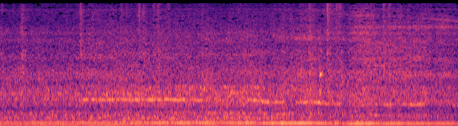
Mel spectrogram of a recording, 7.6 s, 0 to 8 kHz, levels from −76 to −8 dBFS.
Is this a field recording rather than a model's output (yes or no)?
yes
